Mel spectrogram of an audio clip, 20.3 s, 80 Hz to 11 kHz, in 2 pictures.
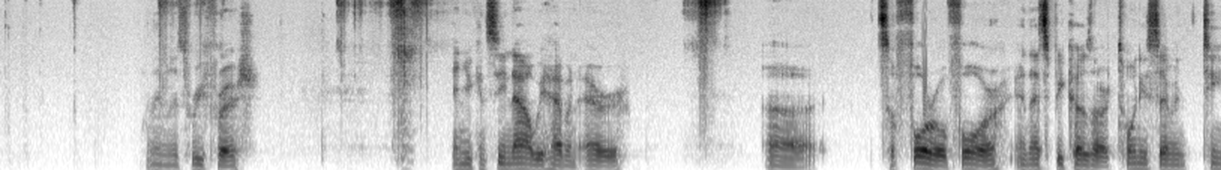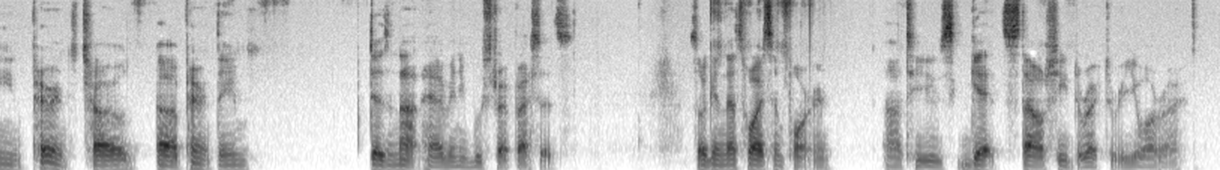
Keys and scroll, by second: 0.1 super+Tab, 1.6 super+r, 14.9 super+Tab, 16.9 super+z, 20.1 super+s.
